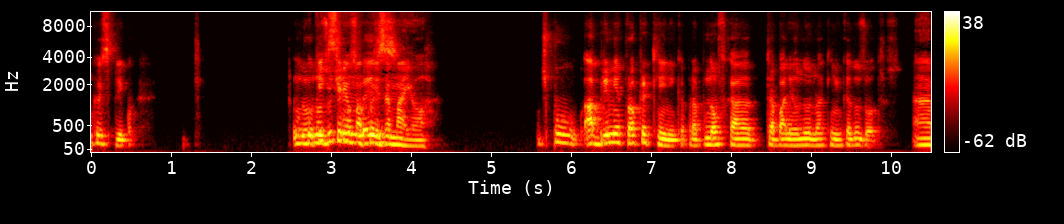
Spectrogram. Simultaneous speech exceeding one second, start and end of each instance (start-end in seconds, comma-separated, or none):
2.5-3.9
